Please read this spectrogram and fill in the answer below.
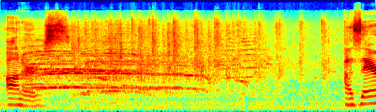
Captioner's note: audience cheering; audience applauding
